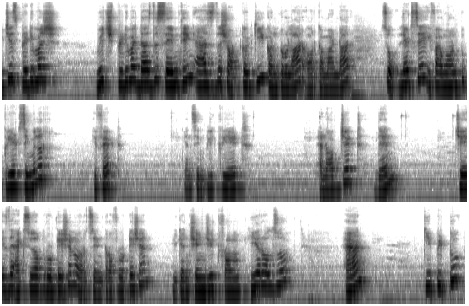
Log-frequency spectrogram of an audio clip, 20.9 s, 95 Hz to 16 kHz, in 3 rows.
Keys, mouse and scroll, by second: 6.0-10.9 drag, 11.7 right click, 12.9-18.4 drag.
